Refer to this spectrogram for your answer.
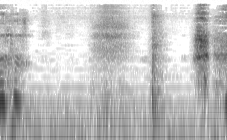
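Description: Close-up sucking and slurping through the straw of a water bottle, a few short airy pulls with small gulping pauses between them, loud and right at the microphone with no talking.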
